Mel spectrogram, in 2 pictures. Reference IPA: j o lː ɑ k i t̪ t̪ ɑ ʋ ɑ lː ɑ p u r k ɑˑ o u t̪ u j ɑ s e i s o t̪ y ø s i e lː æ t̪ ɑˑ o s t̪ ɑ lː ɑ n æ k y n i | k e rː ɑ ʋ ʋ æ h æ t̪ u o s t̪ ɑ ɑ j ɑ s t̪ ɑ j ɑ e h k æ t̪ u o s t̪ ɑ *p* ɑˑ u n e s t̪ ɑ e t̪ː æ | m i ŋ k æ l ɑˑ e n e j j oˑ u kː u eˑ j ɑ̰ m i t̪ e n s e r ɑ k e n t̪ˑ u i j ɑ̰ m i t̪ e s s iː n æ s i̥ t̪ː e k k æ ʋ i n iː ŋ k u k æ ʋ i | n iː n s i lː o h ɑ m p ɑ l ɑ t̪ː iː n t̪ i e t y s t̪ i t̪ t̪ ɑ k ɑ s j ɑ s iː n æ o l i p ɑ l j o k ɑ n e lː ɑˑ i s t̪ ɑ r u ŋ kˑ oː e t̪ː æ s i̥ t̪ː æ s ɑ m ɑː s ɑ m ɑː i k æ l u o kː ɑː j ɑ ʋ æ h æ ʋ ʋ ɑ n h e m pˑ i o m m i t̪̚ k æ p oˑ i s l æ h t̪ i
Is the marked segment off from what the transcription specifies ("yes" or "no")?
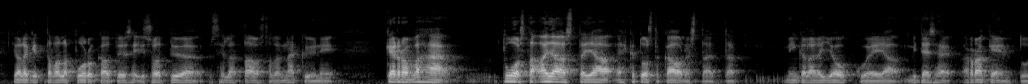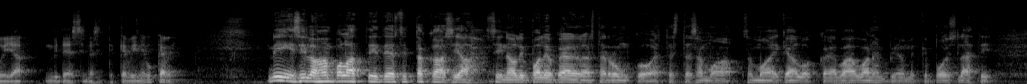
yes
